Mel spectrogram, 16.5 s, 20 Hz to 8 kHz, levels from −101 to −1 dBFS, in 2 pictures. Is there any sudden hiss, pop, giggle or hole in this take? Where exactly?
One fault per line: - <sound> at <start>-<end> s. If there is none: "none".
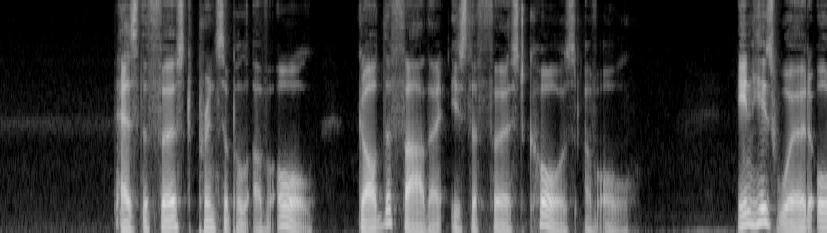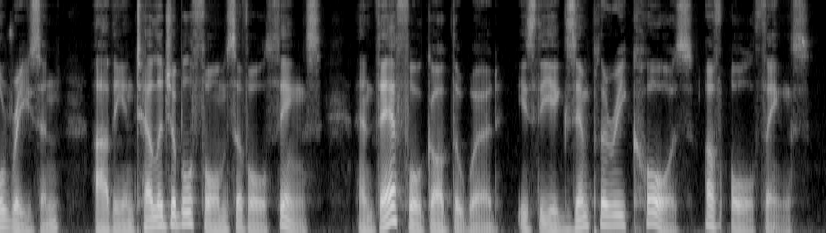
none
